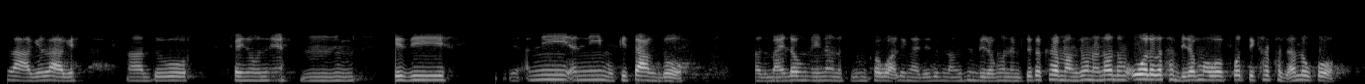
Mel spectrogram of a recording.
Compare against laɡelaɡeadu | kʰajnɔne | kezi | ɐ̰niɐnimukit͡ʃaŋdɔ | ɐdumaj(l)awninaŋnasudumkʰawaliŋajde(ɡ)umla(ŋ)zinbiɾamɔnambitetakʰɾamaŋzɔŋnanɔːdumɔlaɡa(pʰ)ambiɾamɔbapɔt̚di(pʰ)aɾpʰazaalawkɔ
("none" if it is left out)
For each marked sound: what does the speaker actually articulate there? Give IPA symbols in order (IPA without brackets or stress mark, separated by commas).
l, d, ŋ, tʰ, kʰ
